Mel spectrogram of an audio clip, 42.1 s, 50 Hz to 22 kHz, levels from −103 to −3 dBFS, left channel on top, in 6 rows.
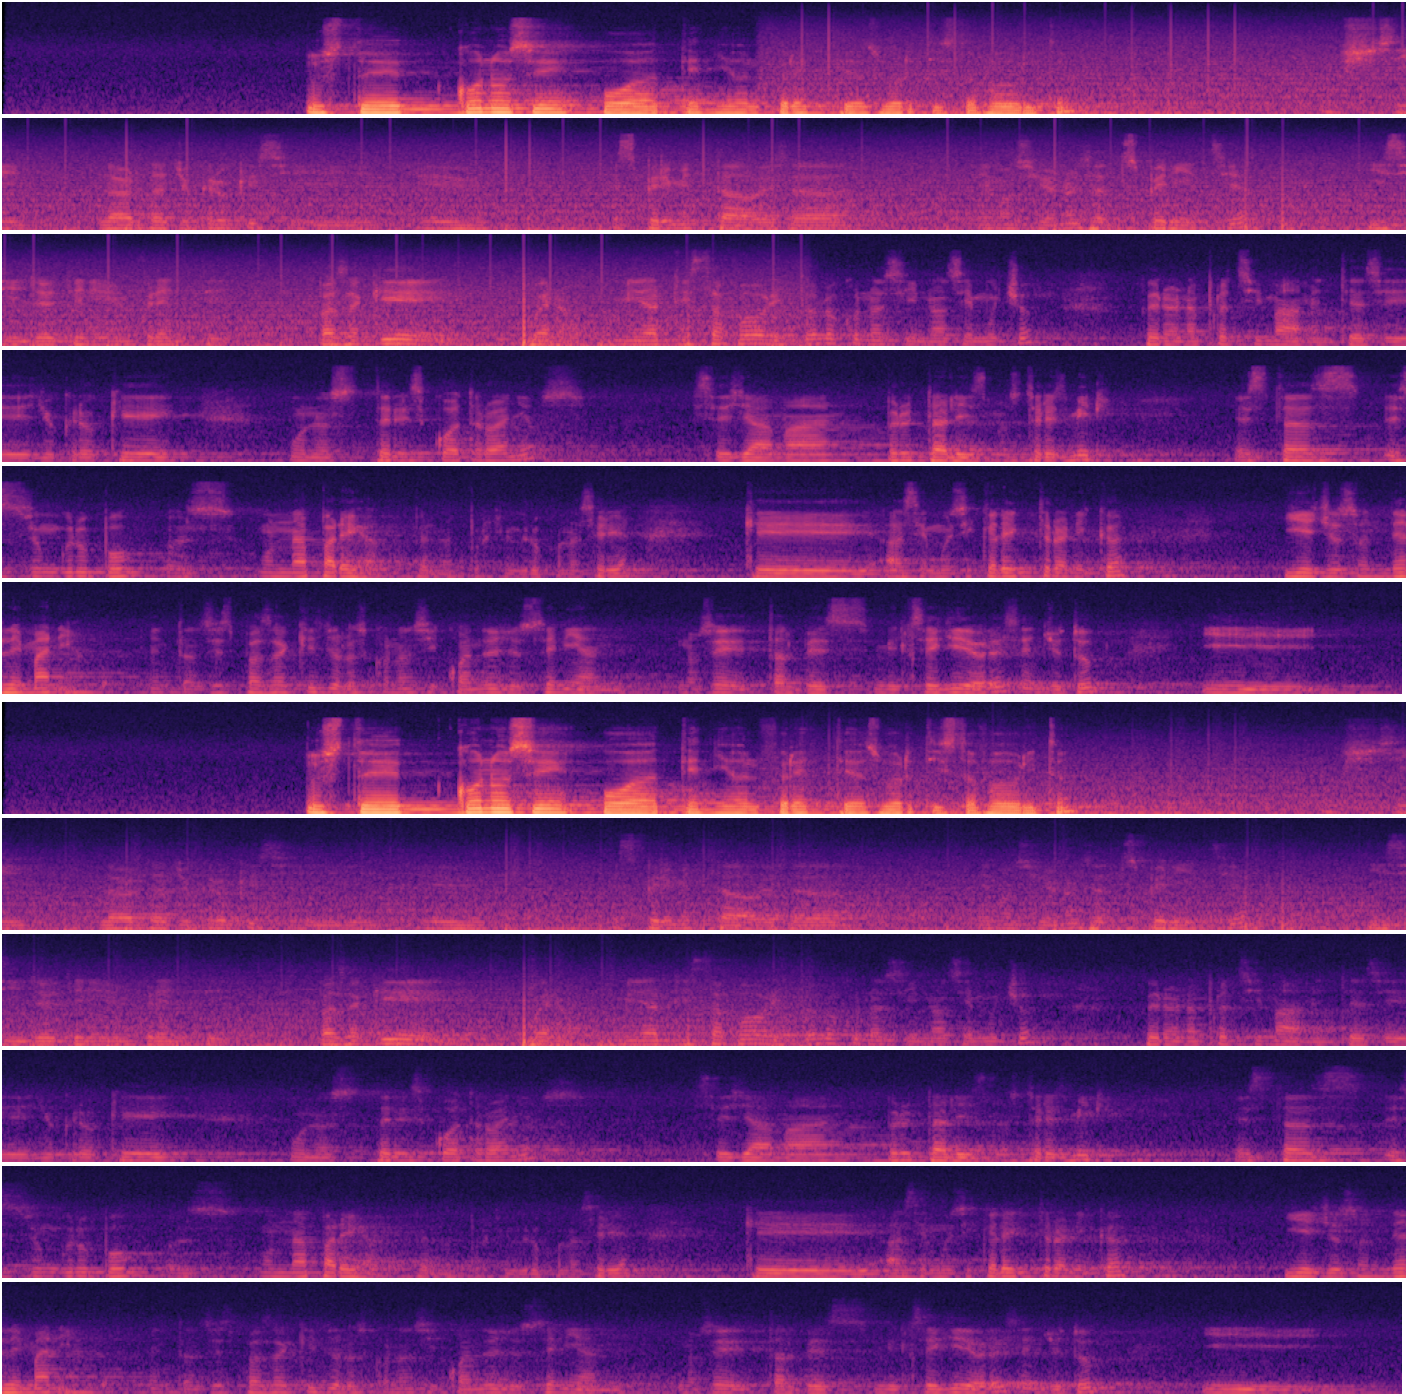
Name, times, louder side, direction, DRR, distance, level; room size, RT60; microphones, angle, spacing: voice 1, 1.5-5.4, right 2 dB, 30° right, 13 dB, 0.5 m, -27 dB
Crackle, 3.8-18.1, left 2 dB, 90° left, 2.1 m, -47 dB
voice 2, 6.6-7.1 7.5-9.5 10.1-15.2 15.6-24.0 24.5-26.9 27.2-34.1 34.5-35.5 35.8-41.7, left 2 dB, 45° left, 10 dB, 1.0 m, -44 dB
29.5 x 20.0 x 7.1 m, 2.8 s
head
